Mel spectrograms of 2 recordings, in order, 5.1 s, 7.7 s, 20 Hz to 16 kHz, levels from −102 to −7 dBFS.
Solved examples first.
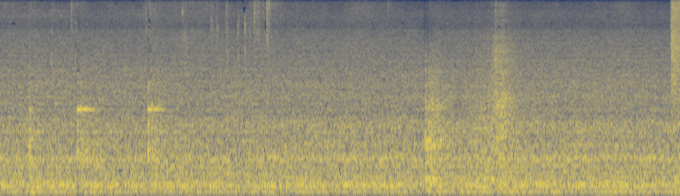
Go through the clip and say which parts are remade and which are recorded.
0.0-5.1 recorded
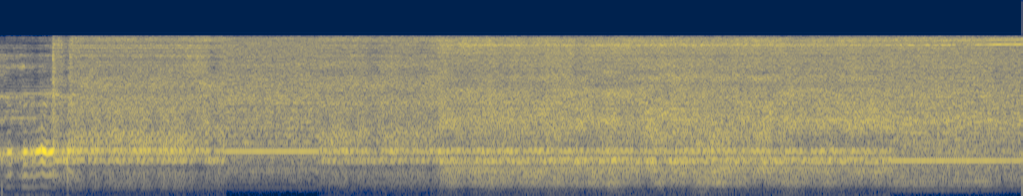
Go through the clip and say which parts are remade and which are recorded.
0.0-1.7 remade; 1.7-2.4 recorded; 2.4-6.7 remade; 6.7-7.7 recorded

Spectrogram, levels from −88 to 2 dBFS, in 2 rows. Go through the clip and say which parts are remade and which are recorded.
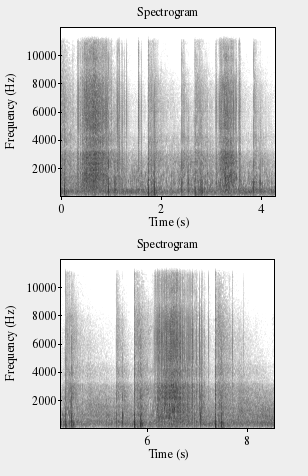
0.0-1.1 recorded; 1.1-4.6 remade; 4.6-6.0 recorded; 6.0-6.6 remade; 6.6-8.5 recorded

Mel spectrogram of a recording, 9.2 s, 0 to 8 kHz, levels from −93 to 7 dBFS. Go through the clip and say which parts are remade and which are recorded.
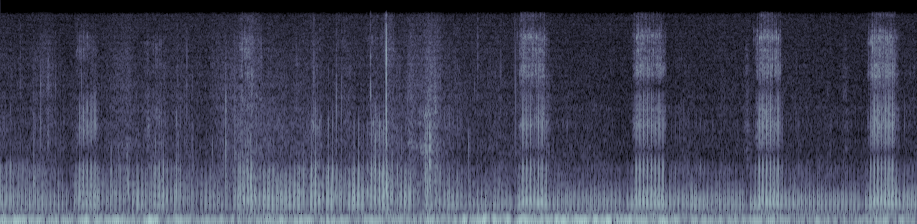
0.0-1.0 remade; 1.0-2.4 recorded; 2.4-7.4 remade; 7.4-9.2 recorded

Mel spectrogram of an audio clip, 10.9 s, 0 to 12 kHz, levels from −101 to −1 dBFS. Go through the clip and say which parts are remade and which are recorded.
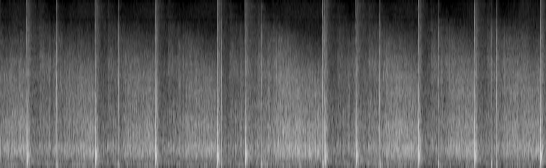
0.0-10.9 recorded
